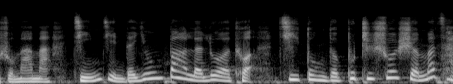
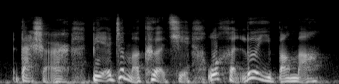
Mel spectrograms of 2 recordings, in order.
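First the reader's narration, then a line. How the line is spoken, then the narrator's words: Smiling. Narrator (Chinese): 骆驼笑了笑说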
